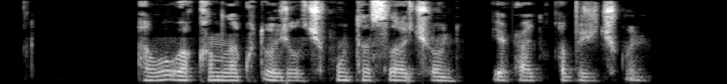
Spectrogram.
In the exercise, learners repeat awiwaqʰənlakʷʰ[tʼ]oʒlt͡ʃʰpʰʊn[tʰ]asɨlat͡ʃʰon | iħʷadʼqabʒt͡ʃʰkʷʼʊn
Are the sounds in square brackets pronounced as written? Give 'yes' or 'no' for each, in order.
yes, yes

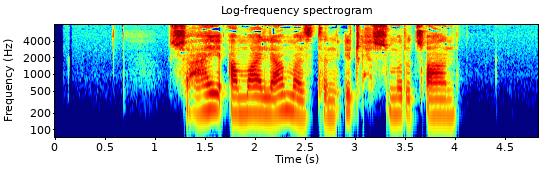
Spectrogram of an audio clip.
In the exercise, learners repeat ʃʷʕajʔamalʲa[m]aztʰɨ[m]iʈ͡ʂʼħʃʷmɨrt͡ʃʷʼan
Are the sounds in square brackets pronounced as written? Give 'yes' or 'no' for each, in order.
yes, no

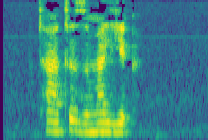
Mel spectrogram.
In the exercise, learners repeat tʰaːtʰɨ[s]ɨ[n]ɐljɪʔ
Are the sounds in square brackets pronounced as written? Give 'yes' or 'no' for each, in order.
no, no

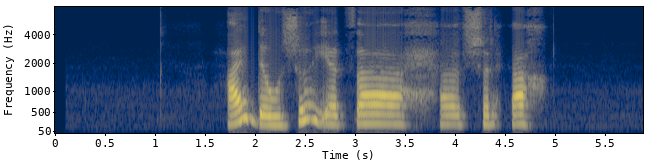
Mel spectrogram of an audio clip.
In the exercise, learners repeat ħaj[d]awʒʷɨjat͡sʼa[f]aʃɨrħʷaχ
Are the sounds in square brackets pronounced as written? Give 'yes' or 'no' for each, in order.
yes, no

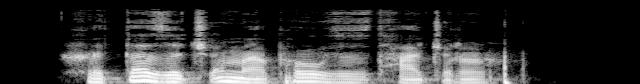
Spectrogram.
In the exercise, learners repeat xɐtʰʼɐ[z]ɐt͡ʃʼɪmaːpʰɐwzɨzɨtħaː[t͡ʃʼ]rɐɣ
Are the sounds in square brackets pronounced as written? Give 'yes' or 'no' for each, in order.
yes, yes

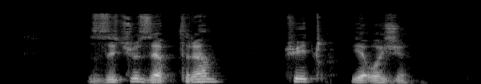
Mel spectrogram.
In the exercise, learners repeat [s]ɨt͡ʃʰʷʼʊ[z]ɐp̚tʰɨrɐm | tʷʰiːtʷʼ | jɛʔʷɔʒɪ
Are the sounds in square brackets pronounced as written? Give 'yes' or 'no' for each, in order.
no, yes

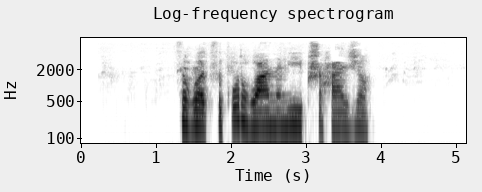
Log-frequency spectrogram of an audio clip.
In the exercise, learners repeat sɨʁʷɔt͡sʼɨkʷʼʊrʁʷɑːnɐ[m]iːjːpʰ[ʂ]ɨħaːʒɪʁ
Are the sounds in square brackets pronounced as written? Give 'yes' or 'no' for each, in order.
yes, yes

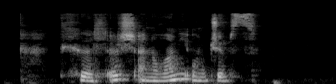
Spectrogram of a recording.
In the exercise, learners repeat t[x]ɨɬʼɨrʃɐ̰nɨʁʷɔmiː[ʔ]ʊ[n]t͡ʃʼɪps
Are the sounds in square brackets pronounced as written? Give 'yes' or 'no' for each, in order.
yes, yes, yes

